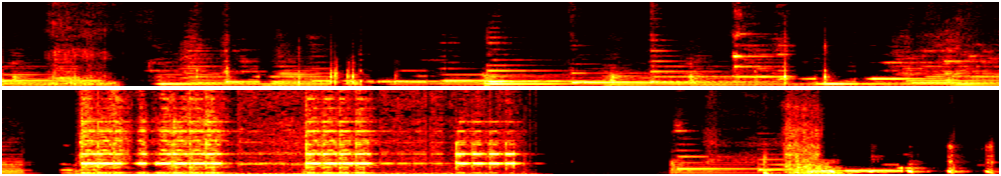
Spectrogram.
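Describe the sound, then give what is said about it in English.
An Android phone alarm ringtone plays a bright, steady electronic melody, then gives way to several loud, harsh pulsing bursts. After a short silence, a voice is briefly heard. “That alarm for the Android.”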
